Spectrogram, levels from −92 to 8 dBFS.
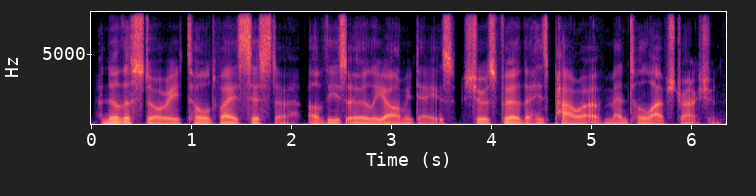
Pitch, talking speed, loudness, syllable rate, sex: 95 Hz, 170 wpm, -18 LUFS, 4.9 syllables/s, male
